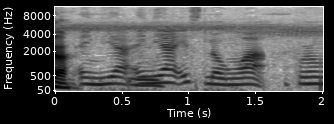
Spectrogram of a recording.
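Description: A steady, high-pitched chorus of insects, likely crickets, drones continuously, with softer talking voices over it.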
